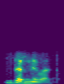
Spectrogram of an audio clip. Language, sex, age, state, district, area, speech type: Marathi, female, 30-45, Maharashtra, Nagpur, rural, conversation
